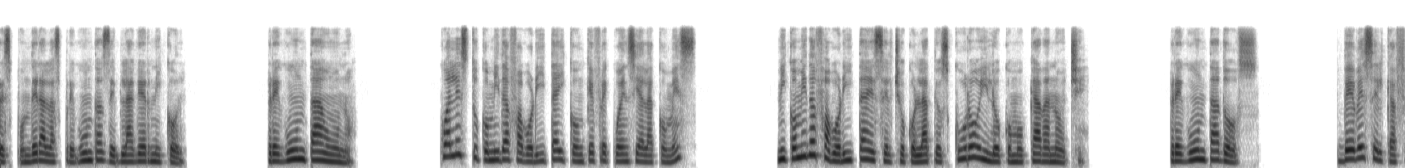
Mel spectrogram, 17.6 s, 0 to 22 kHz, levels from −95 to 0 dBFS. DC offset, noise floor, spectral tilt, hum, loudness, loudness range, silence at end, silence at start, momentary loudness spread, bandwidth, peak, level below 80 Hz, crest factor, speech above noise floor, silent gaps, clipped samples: under 0.1%; under -90 dBFS; -5 dB/octave; none; -20 LUFS; 4 LU; 0 s; 0 s; 8 LU; 11.5 kHz; -4 dBFS; -64 dBFS; 16 dB; over 71 dB; 2.47-3.23 s, 4.61-5.39 s, 8.85-9.62 s, 13.73-14.51 s, 15.88-16.65 s; under 0.1%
